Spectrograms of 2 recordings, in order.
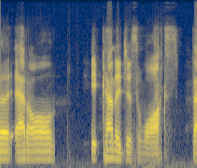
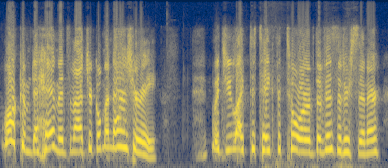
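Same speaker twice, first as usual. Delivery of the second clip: very high, loud and cracking, an eager stone guide; high cracking golem greeter; 14 semitones higher, 6 dB louder than usual. Acted. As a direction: squeak it out high and loud like a crystal creature welcoming guests.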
